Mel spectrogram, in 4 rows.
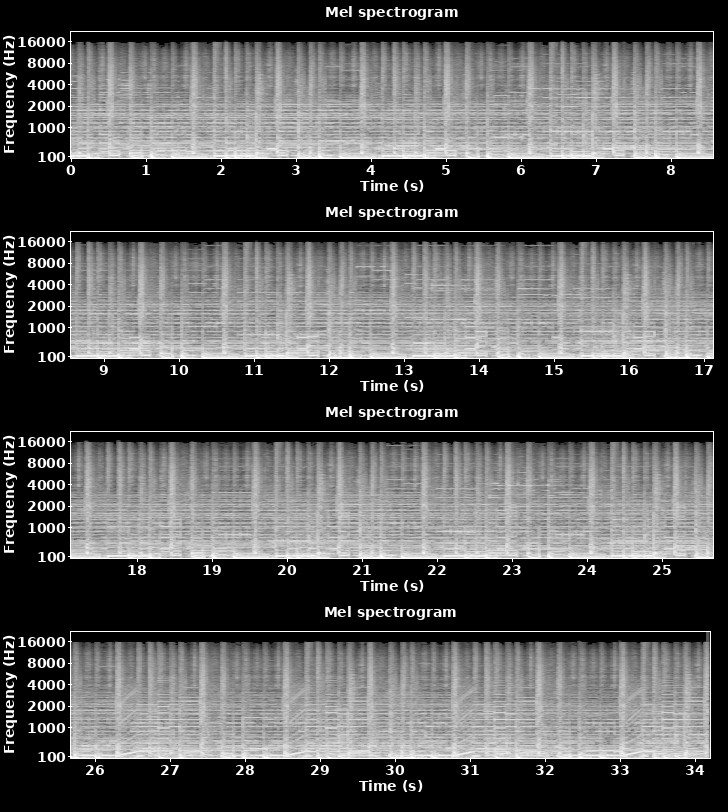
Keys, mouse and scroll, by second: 1.3 a, 1.6 m, 2.5 click, 3.8 click, 4.1 click, 4.8 KP_3, 5.1 KP_1, 5.3 scroll up 1, 5.6 click, 7.7 scroll down 3, 7.9-9.2 middle drag, 9.2 KP_7, 9.3-9.9 scroll up 3, 9.9 shift+middle click, 10.2 click, 10.8 ctrl+z, 11.8 click, 12.4 s, 15.5 click, 16.0 s, 17.8 scroll down 1, 18.0 middle click, 19.4 KP_7, 19.6-20.0 scroll up 1, 20.0 a, 20.3 click, 22.0 shift+middle click, 22.5 Tab, 24.6 s, 25.8 s, 27.7 KP_3, 28.0 KP_1, 28.6 Tab, 29.0 click, 30.8 click, 31.5 shift+middle click, 32.5 r, 33.3 ..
